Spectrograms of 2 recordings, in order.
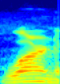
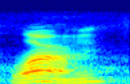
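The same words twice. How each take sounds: First: ওয়ার্ন said with a clear final n, as warn; ওয়ার্ন with the tongue-tip n at the end; corrected reading. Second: ওয়ার্ম said with a clear final m, as warm; ওয়ার্ম with a closed-lip m at the end; mistaken reading. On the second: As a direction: read ওয়ার্ম ending on m, the slip before the correction. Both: Shown as a demonstration. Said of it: "নাকি sorry, এটা হচ্ছে ওয়ার্ন".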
